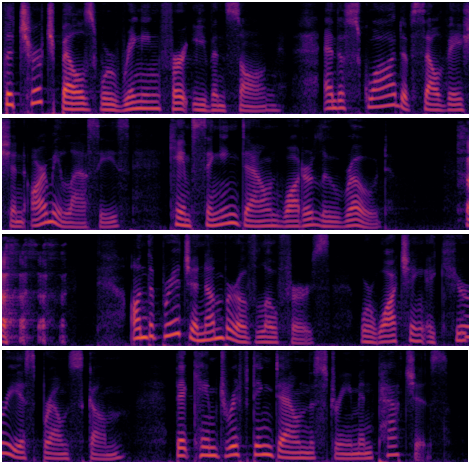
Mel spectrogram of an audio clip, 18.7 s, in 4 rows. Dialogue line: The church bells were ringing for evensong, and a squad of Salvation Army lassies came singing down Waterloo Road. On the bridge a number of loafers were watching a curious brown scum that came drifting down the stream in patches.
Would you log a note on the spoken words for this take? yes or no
no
